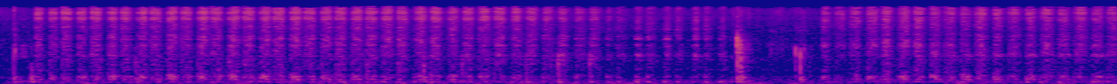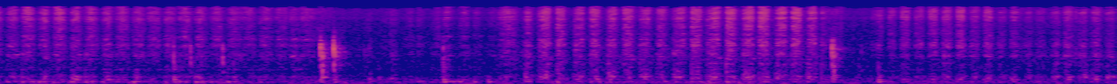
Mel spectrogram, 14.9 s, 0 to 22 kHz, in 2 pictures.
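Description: A yellow colored pencil is rubbed and scratched quickly back and forth across a flat paper coloring book page while coloring a giraffe, making a steady, dense, low scratchy rasp. The scratching briefly pauses around 5, 10 and 13 seconds, with sharp little ticks as the pencil lifts and touches down again.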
